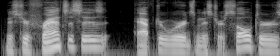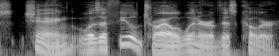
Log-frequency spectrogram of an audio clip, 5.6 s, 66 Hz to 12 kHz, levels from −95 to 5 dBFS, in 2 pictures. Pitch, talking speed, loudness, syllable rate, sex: 105 Hz, 150 wpm, -20 LUFS, 4.0 syllables/s, male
